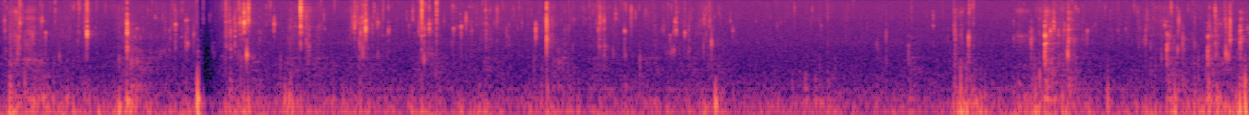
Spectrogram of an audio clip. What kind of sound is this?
organic, blurpy, sticky, kitchen, alien, mud, skin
